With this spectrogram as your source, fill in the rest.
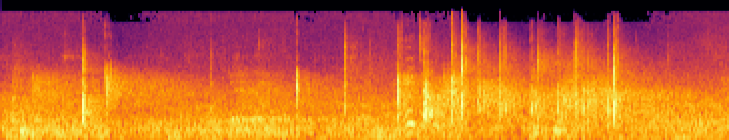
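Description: Billiard balls click against each other several times.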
